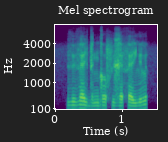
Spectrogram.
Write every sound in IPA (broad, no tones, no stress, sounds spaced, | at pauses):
ð y ð ɛ i̯ d ɛ ŋ ɡ ɤ f y ɣ ɛ θ ɛ i̯ lʲ ə l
